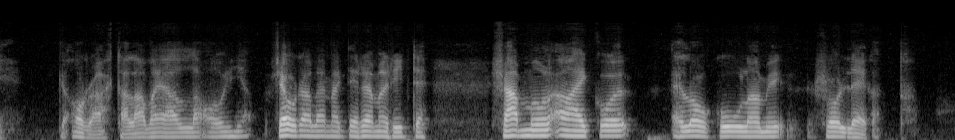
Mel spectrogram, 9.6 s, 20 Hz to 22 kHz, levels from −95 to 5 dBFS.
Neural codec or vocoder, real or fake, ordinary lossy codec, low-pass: codec, 24 kHz, 0.9 kbps, WavTokenizer, medium speech release version 1; fake; none; none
